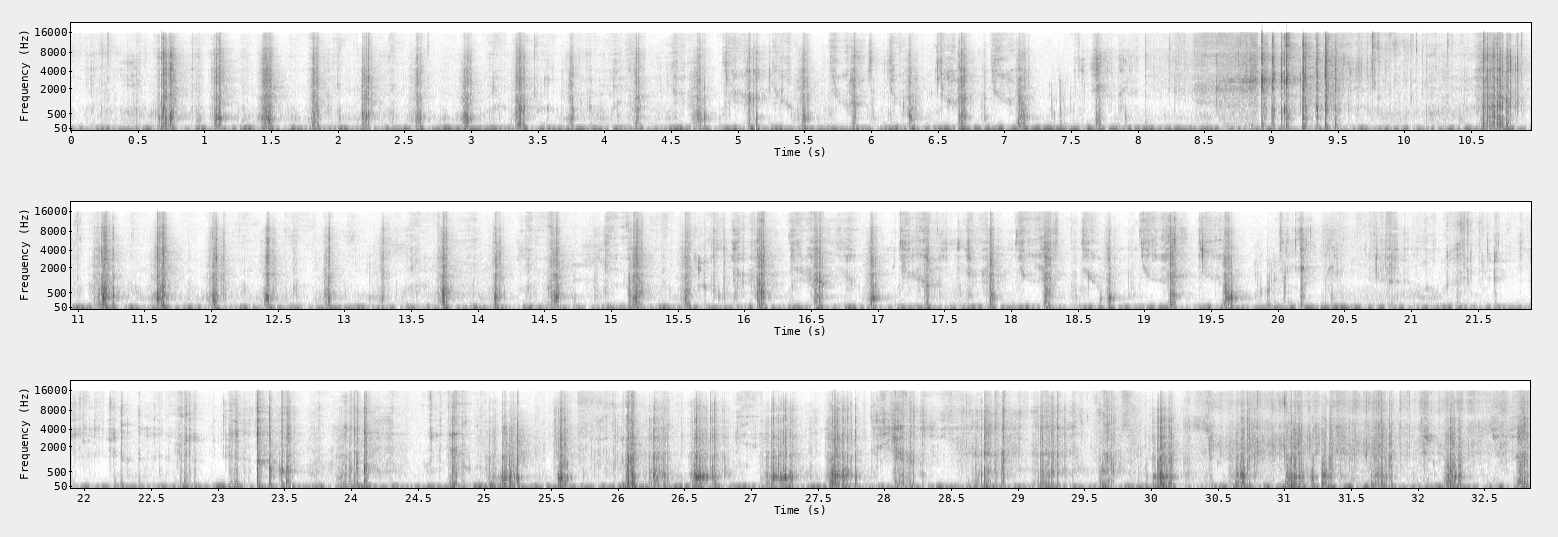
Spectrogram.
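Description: Close-miked biting and chewing of white, snow-like frozen ice: a continuous run of rapid, crisp crunches, with a brighter crackling stretch about nine seconds in.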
